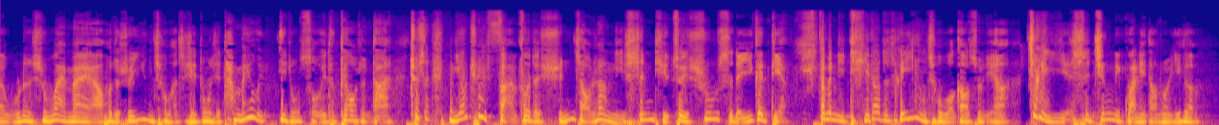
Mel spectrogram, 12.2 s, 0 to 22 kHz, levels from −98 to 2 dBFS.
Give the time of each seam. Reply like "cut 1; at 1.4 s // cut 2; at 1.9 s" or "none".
cut 1; at 10.2 s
